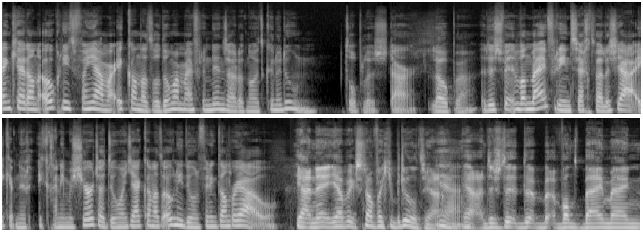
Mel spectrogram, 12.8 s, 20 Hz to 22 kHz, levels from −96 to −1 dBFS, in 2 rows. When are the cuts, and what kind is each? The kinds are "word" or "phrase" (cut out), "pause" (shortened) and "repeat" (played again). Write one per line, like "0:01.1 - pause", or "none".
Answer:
0:08.6 - word
0:09.2 - pause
